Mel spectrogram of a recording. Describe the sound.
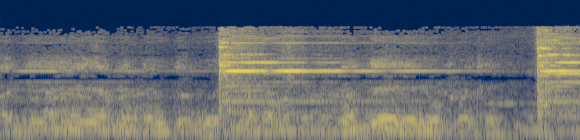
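A clock bell strikes four o'clock in the afternoon with loud, resonant clangs, two strikes spaced a few seconds apart, each ringing on and fading, over a murmur of voices in the background.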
